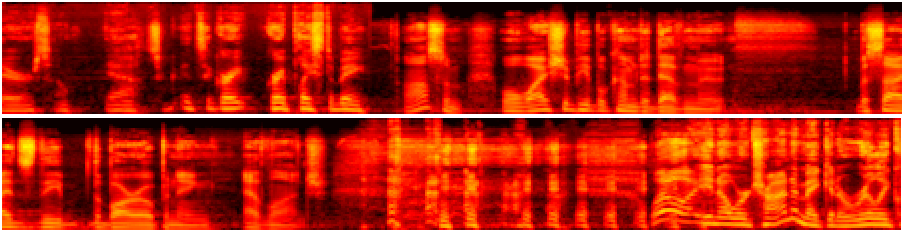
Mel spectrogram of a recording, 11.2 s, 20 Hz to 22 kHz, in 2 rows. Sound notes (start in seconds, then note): 7.8 laugh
